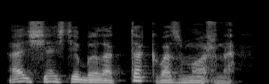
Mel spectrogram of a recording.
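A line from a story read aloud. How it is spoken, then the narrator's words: Sighing mutter. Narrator (Russian): со вздохом пробормотал он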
